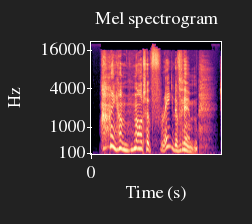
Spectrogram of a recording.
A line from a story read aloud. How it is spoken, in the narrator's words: she laughed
